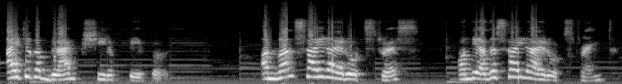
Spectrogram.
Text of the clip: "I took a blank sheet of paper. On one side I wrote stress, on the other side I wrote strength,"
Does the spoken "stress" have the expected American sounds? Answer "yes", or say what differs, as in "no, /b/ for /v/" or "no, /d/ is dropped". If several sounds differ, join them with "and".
yes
